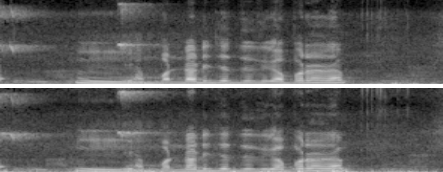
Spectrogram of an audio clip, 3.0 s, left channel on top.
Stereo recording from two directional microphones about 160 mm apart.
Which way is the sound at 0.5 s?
65° left (ahead or behind).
